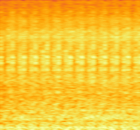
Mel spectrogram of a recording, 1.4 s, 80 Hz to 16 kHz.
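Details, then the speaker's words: 1968 Chevy Caprice V8 that sat about 20 years, idling while warming up with valve covers off and slinging oil. A quick, steady metallic tapping comes from one rocker not opening its valve properly, not number six; it is to be adjusted. "I hear one of them tapping really, really good. Can you hear it?"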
